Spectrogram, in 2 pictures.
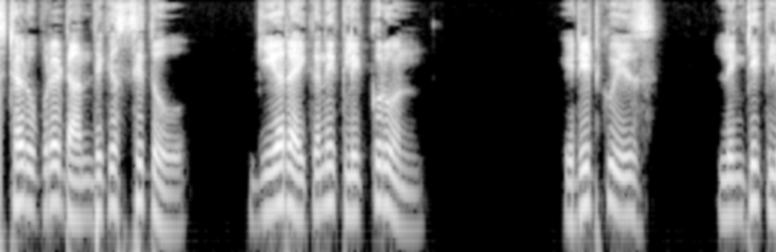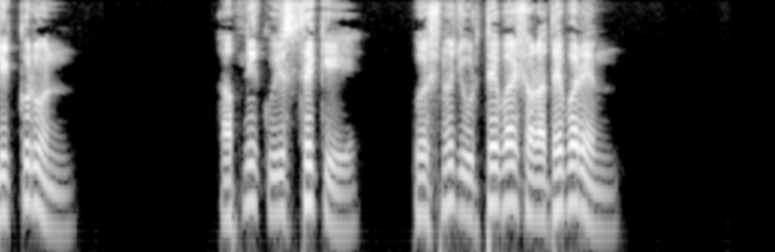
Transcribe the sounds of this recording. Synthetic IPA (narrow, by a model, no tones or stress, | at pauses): sʈʰaɾupɔɾeɖãnd̪ʱikest̪ʰit̪o | ɡiəɾajkaniklikːɔɾun | eɖiʈkuis | liŋkiklikːɔɾun | apnikuist̪ʰeke | pɾɔsnɔd͡ʑuɽt̪epajʃɔɽat̪epaɾen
